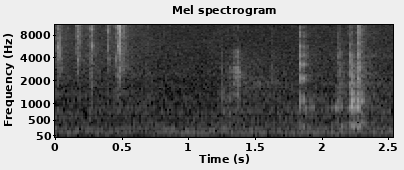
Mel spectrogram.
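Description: Scissors snip a long tail of chunky alpaca yarn during a crochet project, giving a few faint, sharp clicks and snips spread across a quiet room with no talking.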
